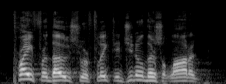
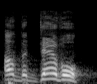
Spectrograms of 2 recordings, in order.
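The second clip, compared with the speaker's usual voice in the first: loud, raised, fervent plea to heaven; calling on God; 6 semitones higher, 10 dB louder than usual. Acted. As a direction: preach out a prayer, stretching the key words. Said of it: "Call on God and say".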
